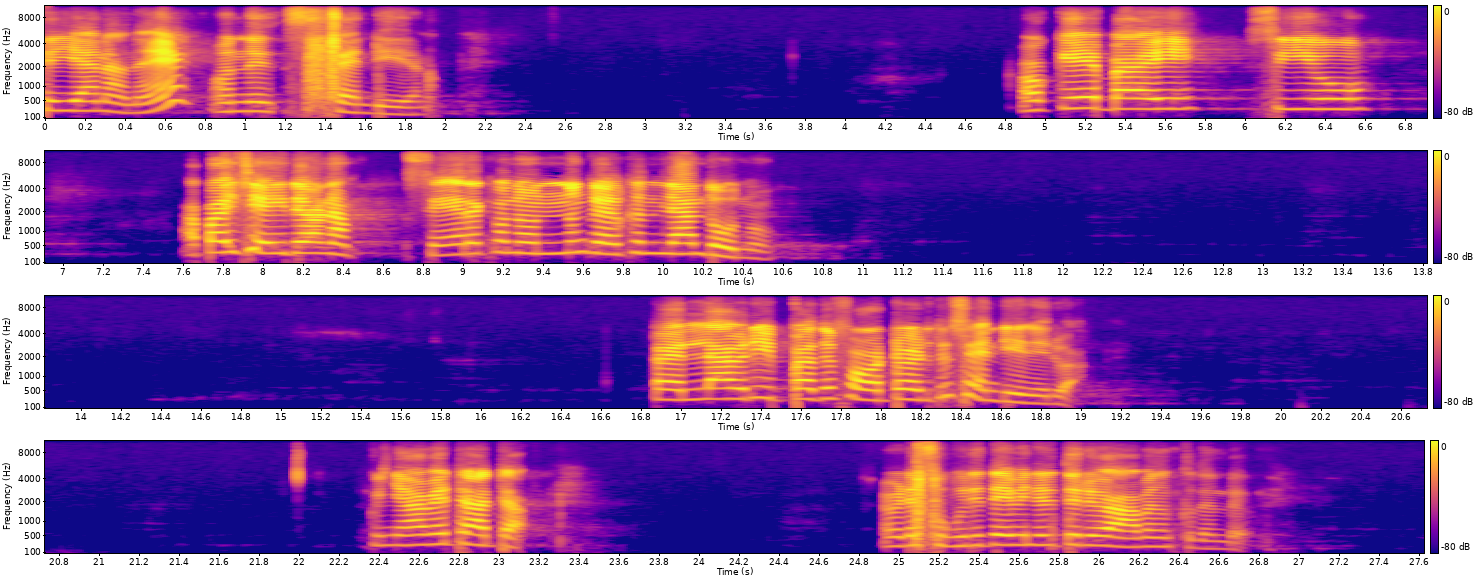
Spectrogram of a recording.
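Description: A woman speaks over an online call, in bursts with pauses.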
